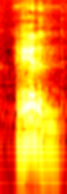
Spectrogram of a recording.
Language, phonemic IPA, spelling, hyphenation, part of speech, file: Dutch, /ˈrɛ.də(n)/, redden, red‧den, verb, Nl-redden.ogg
- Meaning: 1. to save, rescue 2. to manage, cope, be fine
